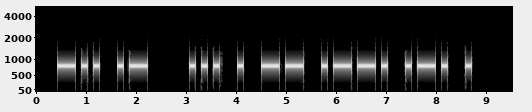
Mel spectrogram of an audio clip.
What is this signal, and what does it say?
Morse code, heard as a keyed tone, about 10 wpm, 800 Hz. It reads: DA SEMPRE
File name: Portugais - texte en clair 1 - vitesse - 10 mots minute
